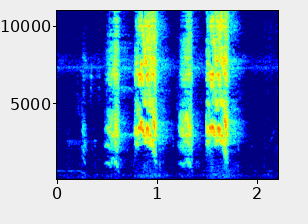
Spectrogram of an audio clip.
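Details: Baby Great myna calling while its mother feeds it; four harsh, rasping, noisy bursts, alternating softer and louder, packed into under two seconds.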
